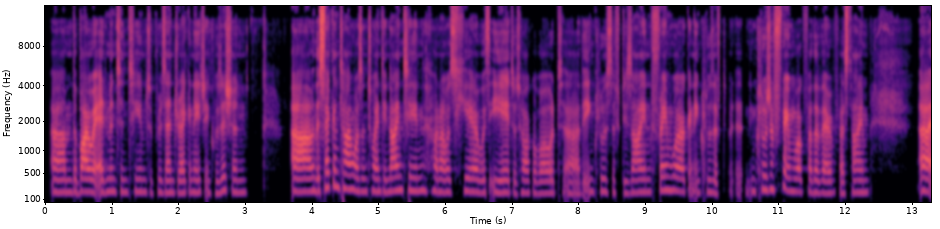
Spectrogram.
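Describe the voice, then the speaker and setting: A woman in her forties with a German accent presents at a conference to a live audience. She talks in a friendly, chatty way and pads her sentences with ums and uhs. Her voice is smooth and clear, at a middling pitch. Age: 40s. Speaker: conference speaker.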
